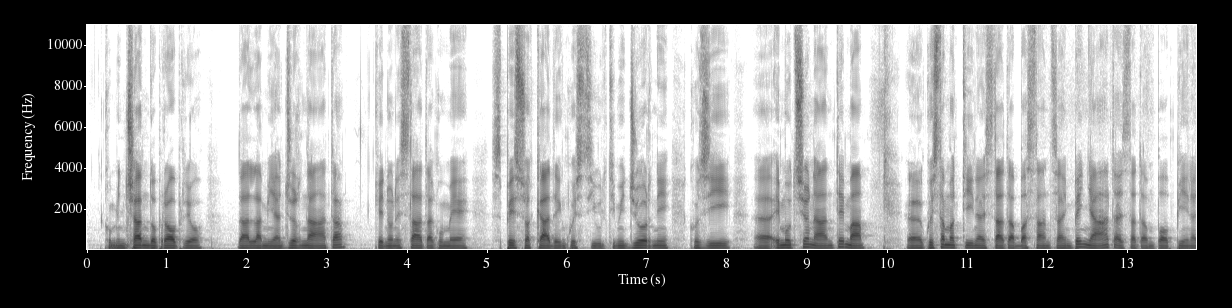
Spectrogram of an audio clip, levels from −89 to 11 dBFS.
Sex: male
